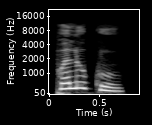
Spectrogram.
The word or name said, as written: ಪಲಕು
